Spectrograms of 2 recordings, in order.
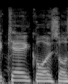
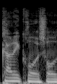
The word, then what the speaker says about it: Cane Corso: Yeah, people say cane corso, some people say canny corso. – Everybody's got a different version, fine. – But canny corso is the right way to say it.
